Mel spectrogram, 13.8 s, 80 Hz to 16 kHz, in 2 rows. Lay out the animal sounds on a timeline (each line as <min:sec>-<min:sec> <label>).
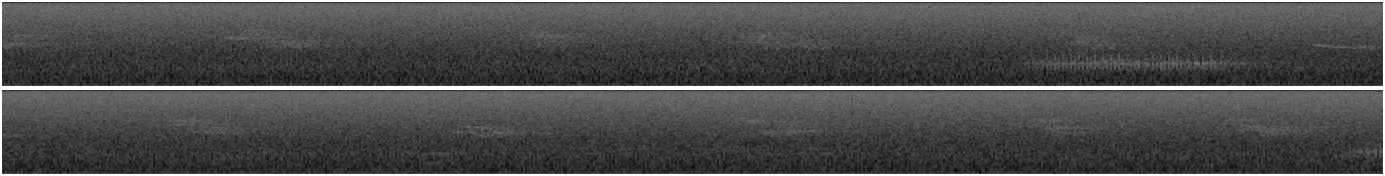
0:00.0-0:00.5 Canada Goose (Branta canadensis)
0:00.0-0:13.8 Red-eyed Vireo (Vireo olivaceus)
0:05.0-0:06.3 Hairy Woodpecker (Dryobates villosus)
0:06.5-0:07.1 Broad-winged Hawk (Buteo platypterus)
